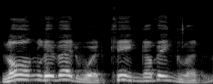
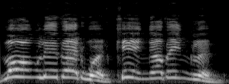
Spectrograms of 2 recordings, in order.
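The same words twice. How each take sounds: First: High, rousing call; leading a cheer. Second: Very high, drawn-out cheer; thunderous crowd response. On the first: Ruffler leads the crew in saluting the king, rousing high call. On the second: Motley crew roars back to the ruffler, very high slow cheer. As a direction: answer as a whole cheering crowd, voice pitched way up. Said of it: "The response came with such a thundergust". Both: A narrator's reading.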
